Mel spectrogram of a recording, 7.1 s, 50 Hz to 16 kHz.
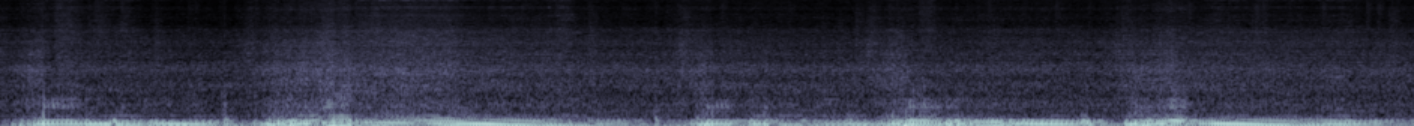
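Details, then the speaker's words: VW Polo 1.2 TSI R-Line petrol, no error codes, runs rough, worse when warm: blipped revs rise, hang, jump around and sag unevenly, bogging; owner suspects vacuum leak or faulty throttle body. "but it does is stick the revs do stick and jump around and it bogs down so I put it down to a vacuum leak but I could be wrong"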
